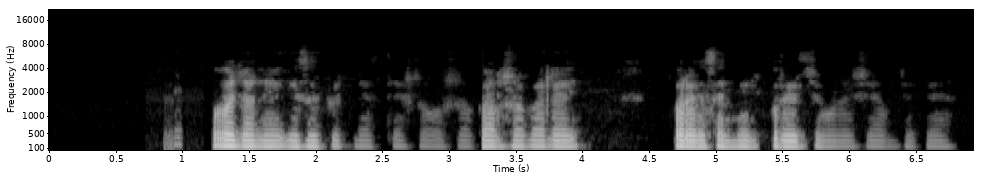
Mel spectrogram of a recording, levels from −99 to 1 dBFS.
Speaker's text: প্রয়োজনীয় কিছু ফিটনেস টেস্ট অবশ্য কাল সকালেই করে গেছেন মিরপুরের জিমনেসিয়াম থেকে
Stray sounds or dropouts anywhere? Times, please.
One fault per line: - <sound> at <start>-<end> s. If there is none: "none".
- laugh at 0.9-1.0 s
